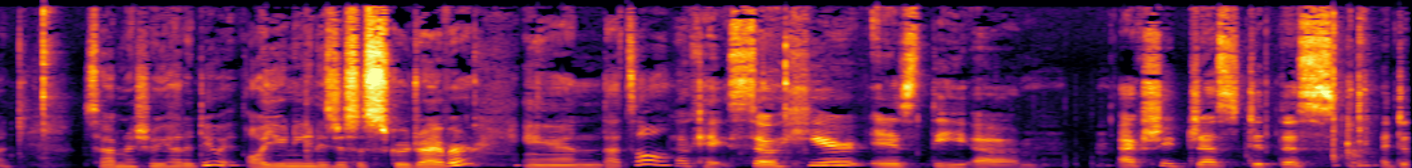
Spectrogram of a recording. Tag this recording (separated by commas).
Speech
